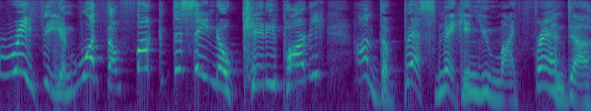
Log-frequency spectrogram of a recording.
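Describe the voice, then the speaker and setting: A put-on character voice with a high pitch delivers the lines at a fairly slow pace. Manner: brash, mocking.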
